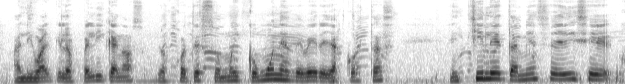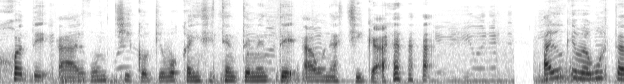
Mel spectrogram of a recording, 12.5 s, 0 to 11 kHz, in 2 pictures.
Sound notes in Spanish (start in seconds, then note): 10.0 risas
